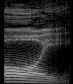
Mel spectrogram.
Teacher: Combine those two sounds, making the O strong and the yee fading, oi. And you will have a crystal clear diphthong sound. · We looked at the mouth movements that are necessary to produce this. First, you round your lips like oh. Then you pull your jaw up and you relax your lips like yee. Combine those two sounds, making the O strong and the yee fading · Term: oi sound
